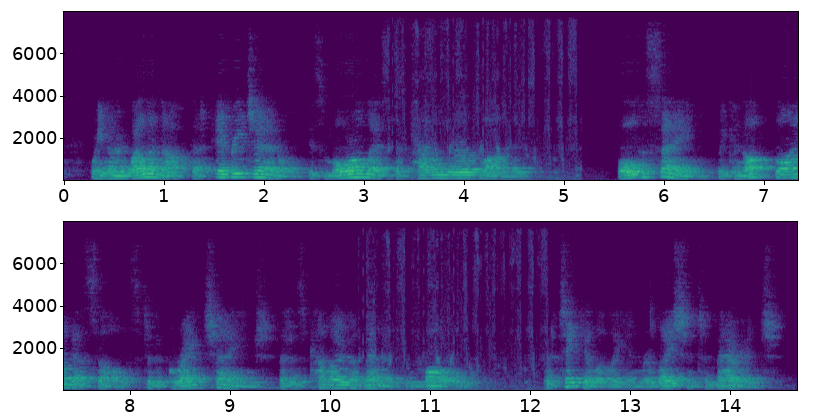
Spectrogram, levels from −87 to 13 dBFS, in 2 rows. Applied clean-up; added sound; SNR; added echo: neural separator model SepFormer DNS4.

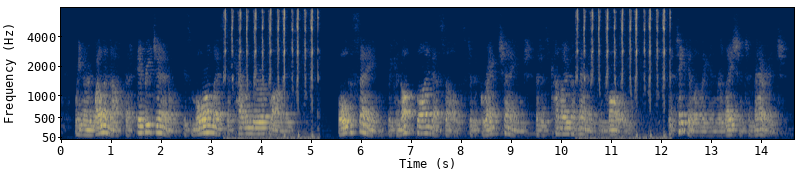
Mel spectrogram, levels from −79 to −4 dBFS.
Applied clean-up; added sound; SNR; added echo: none; Scissors; 2 dB; reverberation time 0.6 s.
